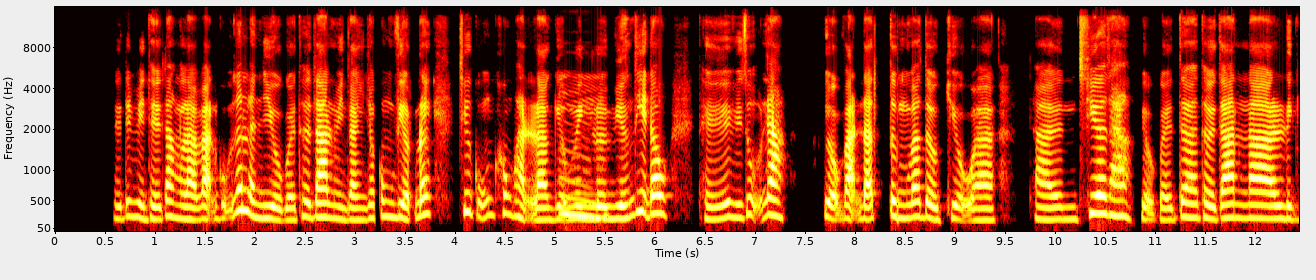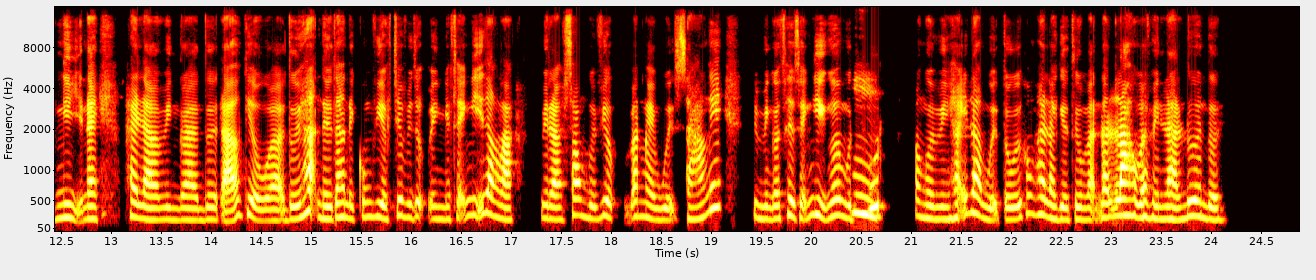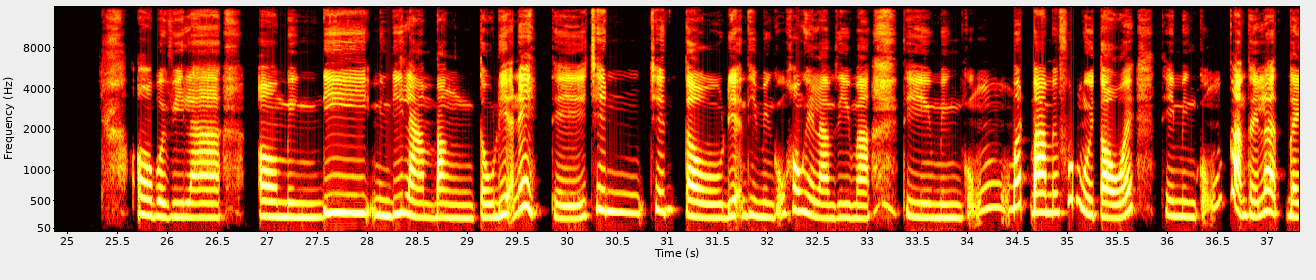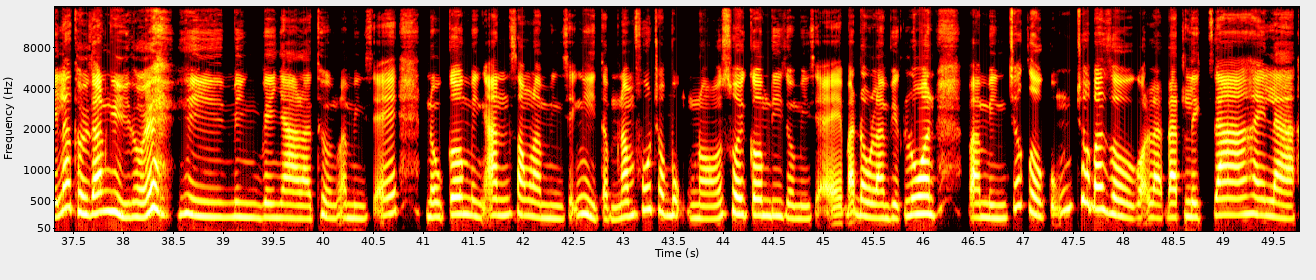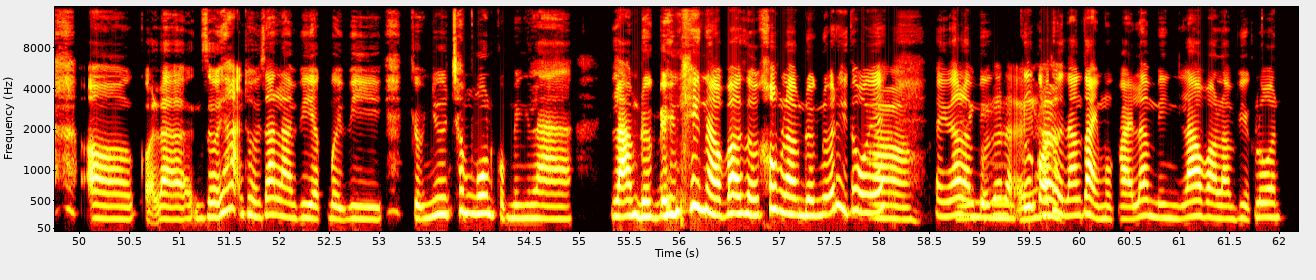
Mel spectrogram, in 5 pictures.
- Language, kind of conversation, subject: Vietnamese, advice, Làm sao tôi có thể nghỉ ngơi mà không cảm thấy tội lỗi khi còn nhiều việc chưa xong?
- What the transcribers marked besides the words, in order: tapping; laughing while speaking: "lao vào mình"; laughing while speaking: "ấy"; laughing while speaking: "đến khi nào"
